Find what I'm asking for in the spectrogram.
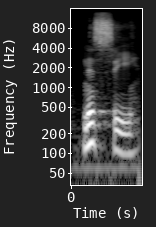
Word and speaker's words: Nissi: It's N-I-S-S-E-E. If you want to write the pronunciation, N-I-S-S-E-E with the accent on the last syllable, Nissi.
